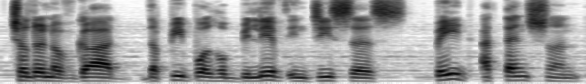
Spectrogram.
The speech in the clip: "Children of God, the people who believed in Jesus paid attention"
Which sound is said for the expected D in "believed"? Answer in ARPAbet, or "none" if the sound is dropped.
D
